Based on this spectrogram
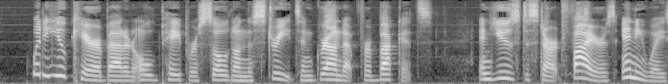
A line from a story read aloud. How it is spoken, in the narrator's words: scoffed Mickey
